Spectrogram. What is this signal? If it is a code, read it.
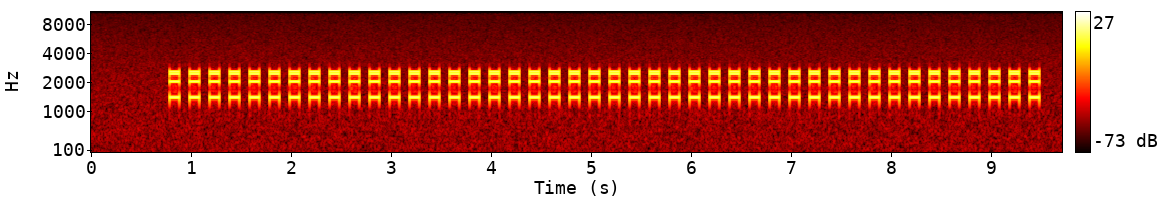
Telephone call progress tone (North American plan), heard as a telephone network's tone, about 1400, 2050, 2450, 2600 Hz, 0.1 s on and 0.1 s off. Off-hook warning tone.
